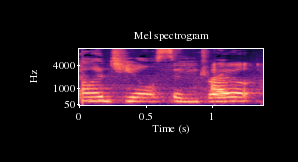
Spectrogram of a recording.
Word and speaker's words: Alagille syndrome: Alagille syndrome.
